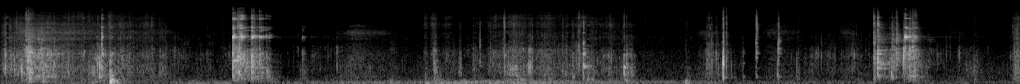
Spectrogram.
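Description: Hands rummaging through rubbish in a plastic wheelie bin: packaging rustling and shifting, with bottles clinking against each other in a string of short clatters. The loudest clatters come about two and a half seconds in and near the end.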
